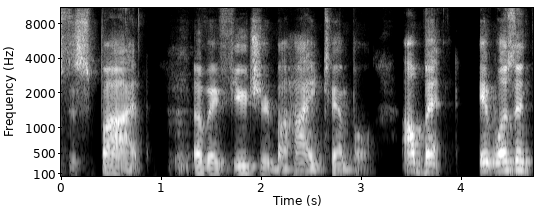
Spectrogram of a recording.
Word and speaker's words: Baha'i: In 1903, a small group of Baha'is, and this is how you spell it, so the apostrophe there is not including the plural.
